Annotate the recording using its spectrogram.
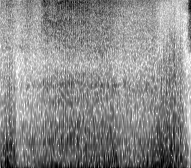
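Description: Steady rush of wind and road noise from a KTM Duke motorcycle riding in city traffic, with no single engine note standing out.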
